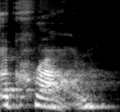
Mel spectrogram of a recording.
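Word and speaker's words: crayon: thing you color with i pronounce it a crown oh wow that's unique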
